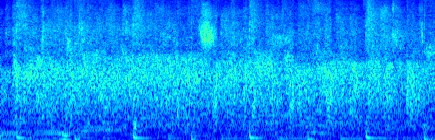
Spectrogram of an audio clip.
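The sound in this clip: Live audience at Little Nashville Cafe applauding to welcome a guest: steady, dense clapping that stays at an even level from start to finish, with no voices standing out.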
